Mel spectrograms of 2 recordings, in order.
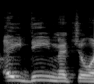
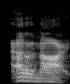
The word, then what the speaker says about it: Adonai: to Xavier worthy and it's not ad Mitchell anymore it's ad Adonis Mitchell right is that how they want to say his name now uh Adonai excuse me Adonai Mitchell he doesn't want to be called ad Mitchell they made that point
